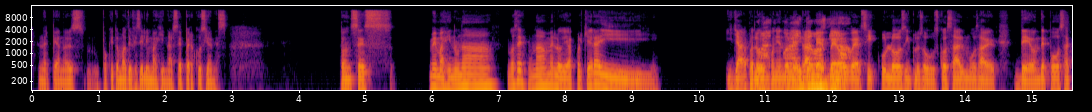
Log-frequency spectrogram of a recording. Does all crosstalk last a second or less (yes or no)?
no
